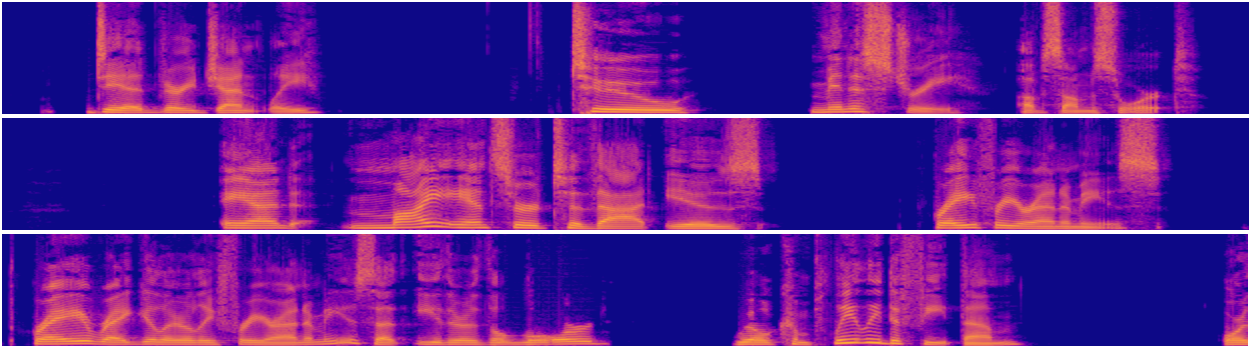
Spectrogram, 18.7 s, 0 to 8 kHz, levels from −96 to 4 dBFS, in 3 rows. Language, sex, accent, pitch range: English, male, American, 130-175 Hz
